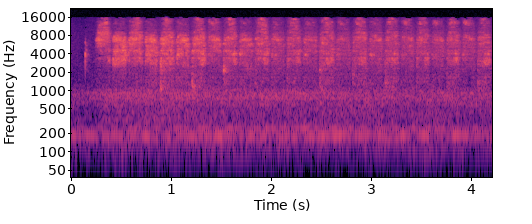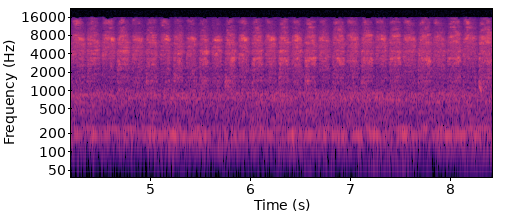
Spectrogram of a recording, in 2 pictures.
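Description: Faint, quick, even back-and-forth scrubbing of a polishing charcoal rubbed with water over a small copper plate, several strokes a second. This is the charcoal stage that stones the copper down to a flat, fine matte finish.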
